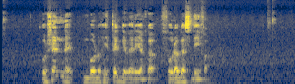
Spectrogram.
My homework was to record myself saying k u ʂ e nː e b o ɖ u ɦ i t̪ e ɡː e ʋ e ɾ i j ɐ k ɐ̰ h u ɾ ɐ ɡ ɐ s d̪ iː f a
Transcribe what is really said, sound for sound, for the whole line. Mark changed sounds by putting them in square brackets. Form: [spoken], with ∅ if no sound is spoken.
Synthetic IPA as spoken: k u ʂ e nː e b o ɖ u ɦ i t̪ e ɡː e ʋ e ɾ i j ɐ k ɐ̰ [f] u ɾ ɐ ɡ ɐ s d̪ iː f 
